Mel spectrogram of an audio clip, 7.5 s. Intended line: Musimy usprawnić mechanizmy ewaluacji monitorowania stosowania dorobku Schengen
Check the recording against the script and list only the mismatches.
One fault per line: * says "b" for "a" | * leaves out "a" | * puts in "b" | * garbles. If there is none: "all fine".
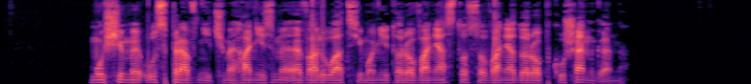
all fine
